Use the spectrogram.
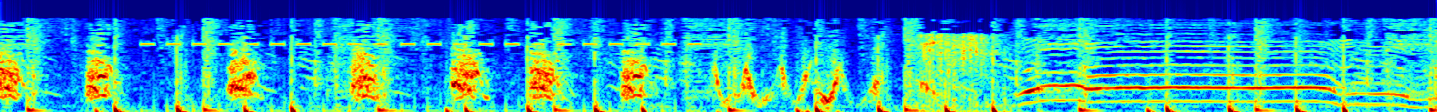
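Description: A dog called Spanky barks in a rapid, steady string of sharp yaps for several seconds, then a sustained, steady-pitched whine holds briefly before cutting off, all fairly loud.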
